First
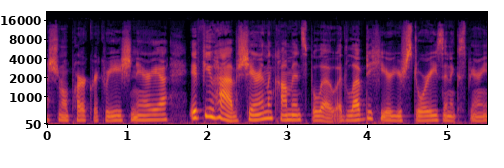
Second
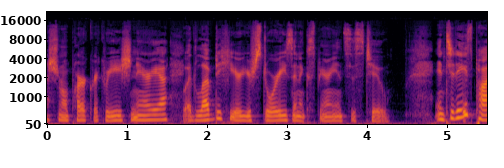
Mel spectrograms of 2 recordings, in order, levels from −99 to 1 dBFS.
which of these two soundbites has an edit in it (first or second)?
second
